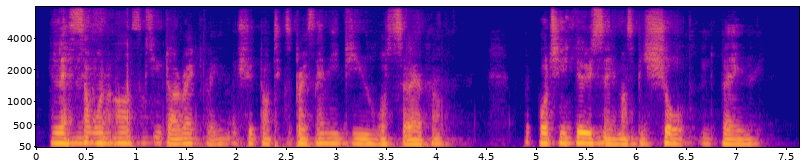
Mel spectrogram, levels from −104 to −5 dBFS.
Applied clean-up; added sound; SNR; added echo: neural mask model DeepFilterNet 3.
